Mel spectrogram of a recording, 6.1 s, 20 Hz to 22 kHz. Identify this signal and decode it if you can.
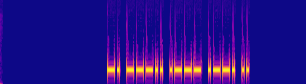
Morse code, heard as a keyed tone, about 25 wpm, 700 Hz. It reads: N8JPI
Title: USA Call Signs - 5 Characters - Repeated 2x - 25wpm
